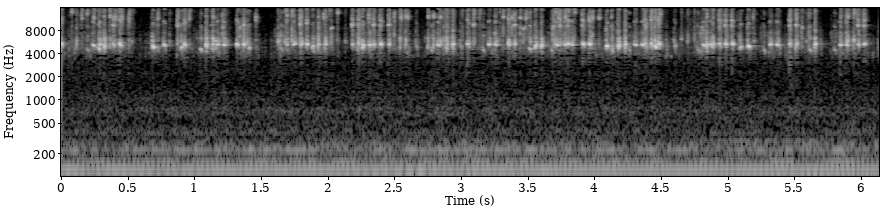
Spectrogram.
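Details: Live crickets produce shrill pulsing chirps grouped into bursts of about half a second, rising and falling in loudness, above a low steady hum.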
